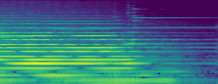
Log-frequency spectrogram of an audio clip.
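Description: A bright, chime-like closing jingle: a sustained ringing chord that fades away, nearly gone by the end.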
